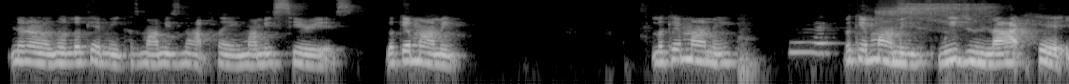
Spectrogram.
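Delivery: calm but no-nonsense, holding his eyes; quiet firm correction. Real, not acted. Mother quietly scolding her son for hitting, hushed and firm.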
